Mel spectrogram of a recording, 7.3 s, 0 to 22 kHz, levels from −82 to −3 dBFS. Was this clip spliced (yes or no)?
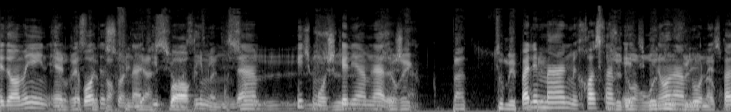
no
